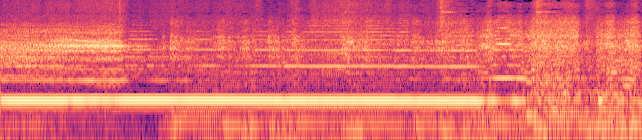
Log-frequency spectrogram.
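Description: Live rock band playing electric guitars, bass and drums. A single long note is held steady until about five seconds in, as the drums and bass come back in under it.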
